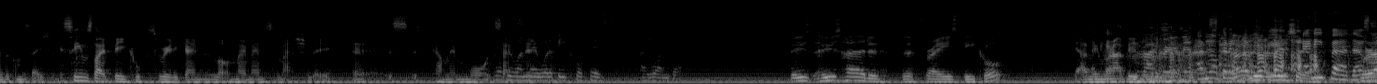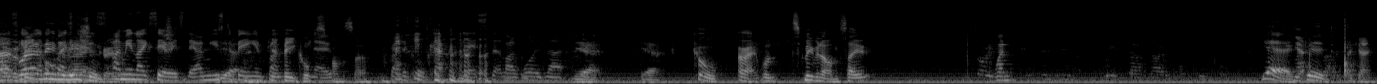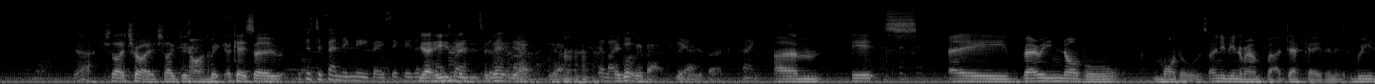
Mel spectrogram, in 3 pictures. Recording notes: This talk was recorded on the Positive Futures stage at Vevolution Festival 2019.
